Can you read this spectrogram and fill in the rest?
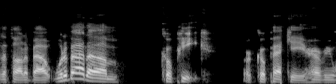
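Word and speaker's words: Kopeke: I've always gone with Kopeki. Kopeki, yeah. Well, that's what I say in my mind, but I mean, it's like how you say Wednesday. It's Yeah, it's true. The official pronunciation is Kopik.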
